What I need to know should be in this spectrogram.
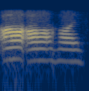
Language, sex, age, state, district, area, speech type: Assamese, female, 30-45, Assam, Nagaon, urban, conversation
